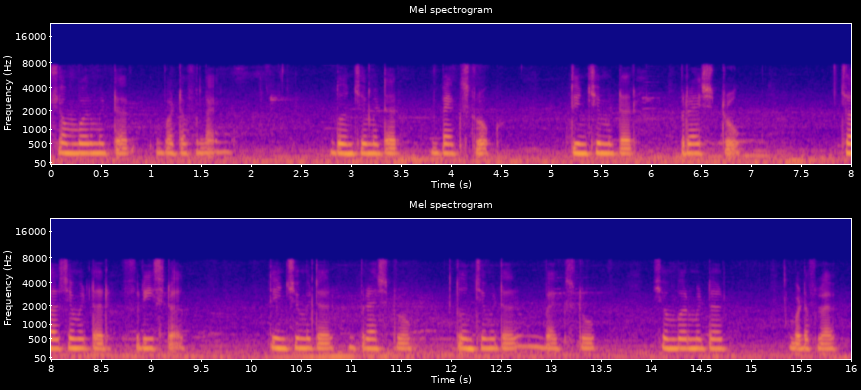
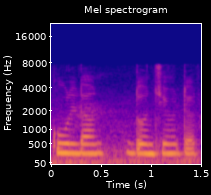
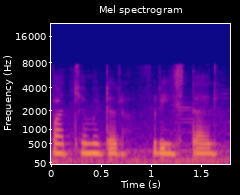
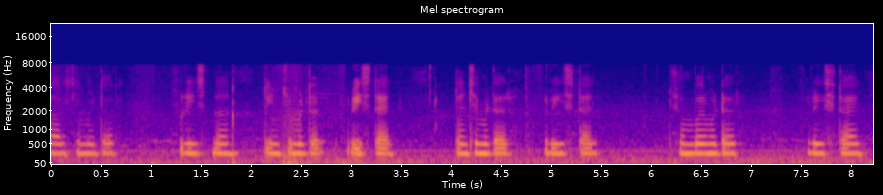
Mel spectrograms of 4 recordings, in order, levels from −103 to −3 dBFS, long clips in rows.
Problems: constant background noise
